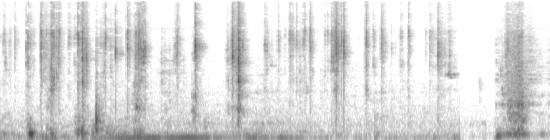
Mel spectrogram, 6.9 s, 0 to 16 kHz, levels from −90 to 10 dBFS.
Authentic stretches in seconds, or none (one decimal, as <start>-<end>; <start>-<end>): 0.0-4.0; 4.6-6.9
